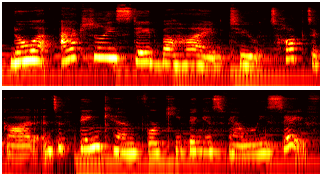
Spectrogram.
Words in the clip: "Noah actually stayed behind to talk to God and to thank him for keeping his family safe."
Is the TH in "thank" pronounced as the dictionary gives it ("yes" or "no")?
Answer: yes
